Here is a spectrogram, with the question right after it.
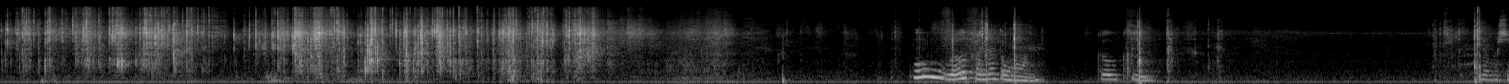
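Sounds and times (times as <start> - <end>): card pack wrapper crinkling: 0.0 - 6.5, 8.9 - 10.2.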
